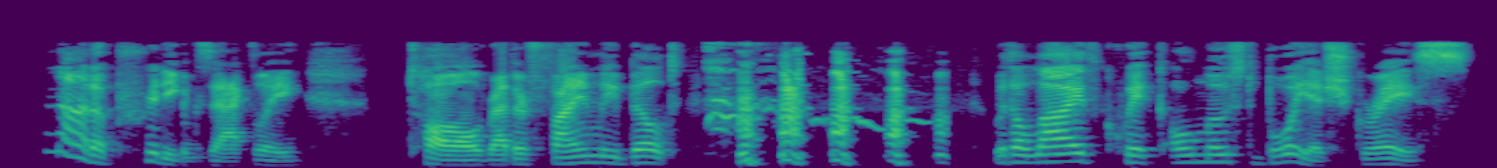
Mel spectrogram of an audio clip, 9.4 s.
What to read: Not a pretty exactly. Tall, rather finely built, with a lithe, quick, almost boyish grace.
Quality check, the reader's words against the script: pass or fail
pass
